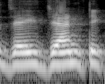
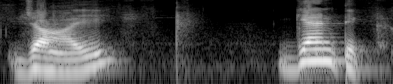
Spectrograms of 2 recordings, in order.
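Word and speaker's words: gigantic: இப்படி ஒரு வேர்ட் இருக்கு நாங்க படிக்கும்போது ஜைஜான்டிக் என்று சொல்லிக் கொடுத்தாங்க இதுக்கு ஆக்சுவலி இதை பாருங்க ஜை கேன்டிக் அப்ப நம்மளுக்கு எப்படி தெரியும் ஜைகேன்டிக் stress lies on the second syllable ஜைகேன்டிக் ஜைகேன்டிக் நம்ம படிக்கும்போது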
